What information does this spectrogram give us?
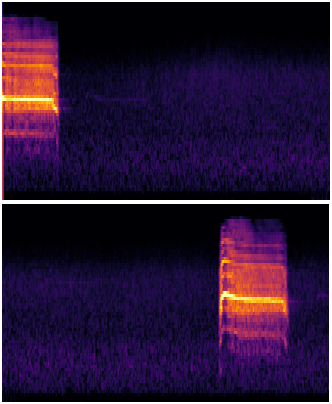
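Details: Red-tailed hawk (Buteo jamaicensis), North American raptor, giving its fierce screech: two hoarse, drawn-out screams, each under a second, about six seconds apart, with silence between.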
